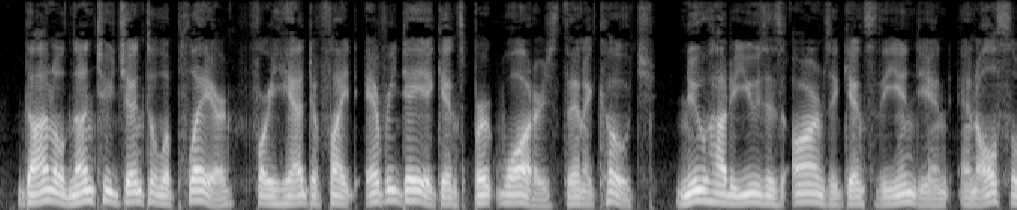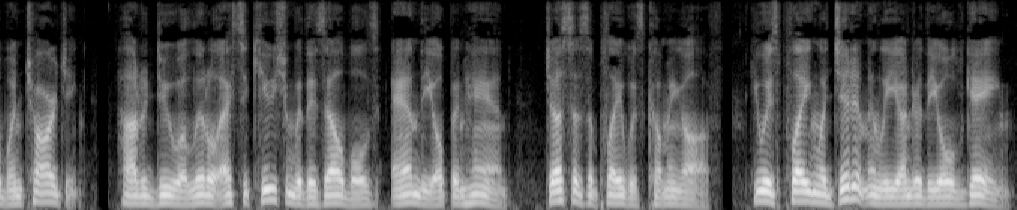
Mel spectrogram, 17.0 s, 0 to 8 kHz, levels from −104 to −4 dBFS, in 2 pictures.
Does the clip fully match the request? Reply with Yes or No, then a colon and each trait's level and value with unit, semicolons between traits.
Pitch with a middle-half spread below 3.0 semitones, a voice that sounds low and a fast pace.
No: average, 4.1 semitones; low, 110 Hz; fast, 210 wpm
